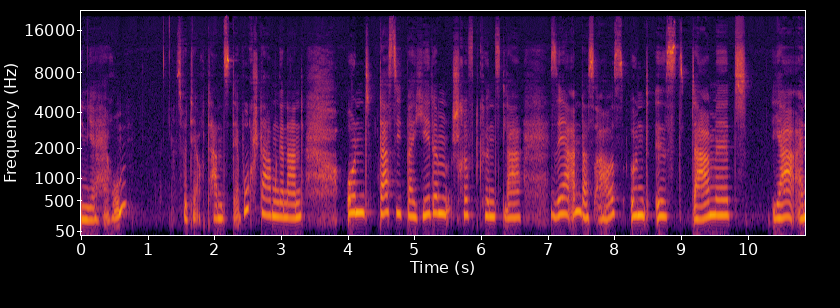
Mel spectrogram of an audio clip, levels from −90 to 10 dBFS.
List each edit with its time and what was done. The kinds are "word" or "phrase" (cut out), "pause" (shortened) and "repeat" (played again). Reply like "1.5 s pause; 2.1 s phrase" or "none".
4.4 s word; 7.0 s word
